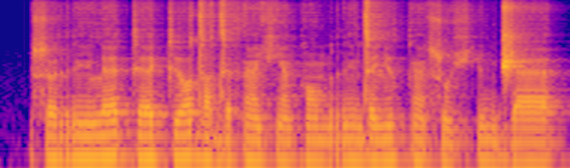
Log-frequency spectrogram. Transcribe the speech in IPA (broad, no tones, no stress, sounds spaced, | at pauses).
ɬ ə˞ r ĩ l ɛ k ɛ kʲ ɔ d ɑ d ɛ θ æ̃ ç æ̃ k ɔ̃ m r ĩ d ɛ lʲ u k æ̃ ɬ u ç ʔ i m d͡ʒ æ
